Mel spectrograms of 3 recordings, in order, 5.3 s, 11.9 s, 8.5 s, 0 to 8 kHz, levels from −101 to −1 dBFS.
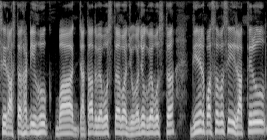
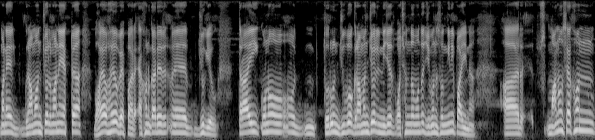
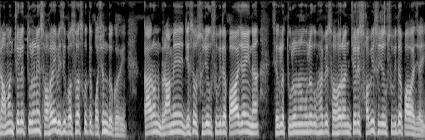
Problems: none marked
